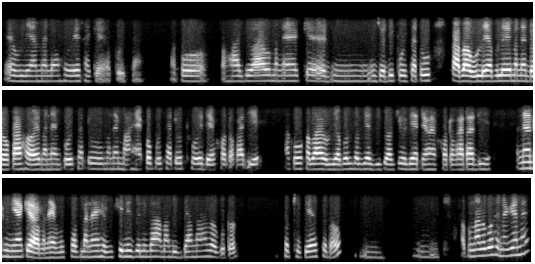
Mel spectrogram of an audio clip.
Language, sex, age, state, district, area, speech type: Assamese, female, 30-45, Assam, Sivasagar, rural, conversation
